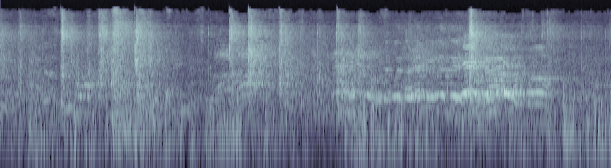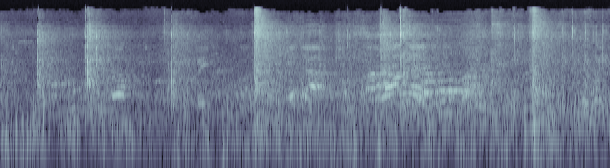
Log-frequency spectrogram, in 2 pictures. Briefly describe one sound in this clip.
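Inline skate wheels roll and scrape across a hard court.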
